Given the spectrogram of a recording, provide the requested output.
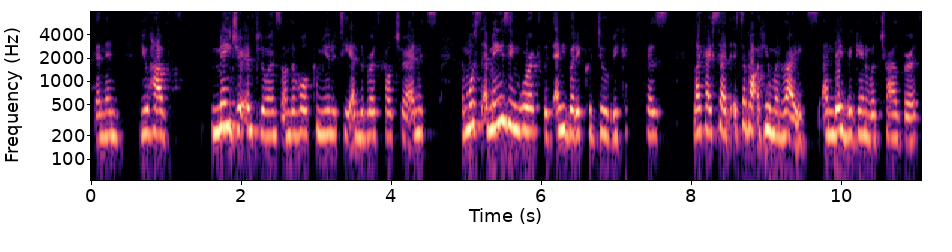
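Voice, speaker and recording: A woman's voice: medium pitch, darkish tone. A woman doula talking passionately and at length on a panel, with many restarts. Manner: passionate, rambling with fillers and restarts. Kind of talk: casual panel chat.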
